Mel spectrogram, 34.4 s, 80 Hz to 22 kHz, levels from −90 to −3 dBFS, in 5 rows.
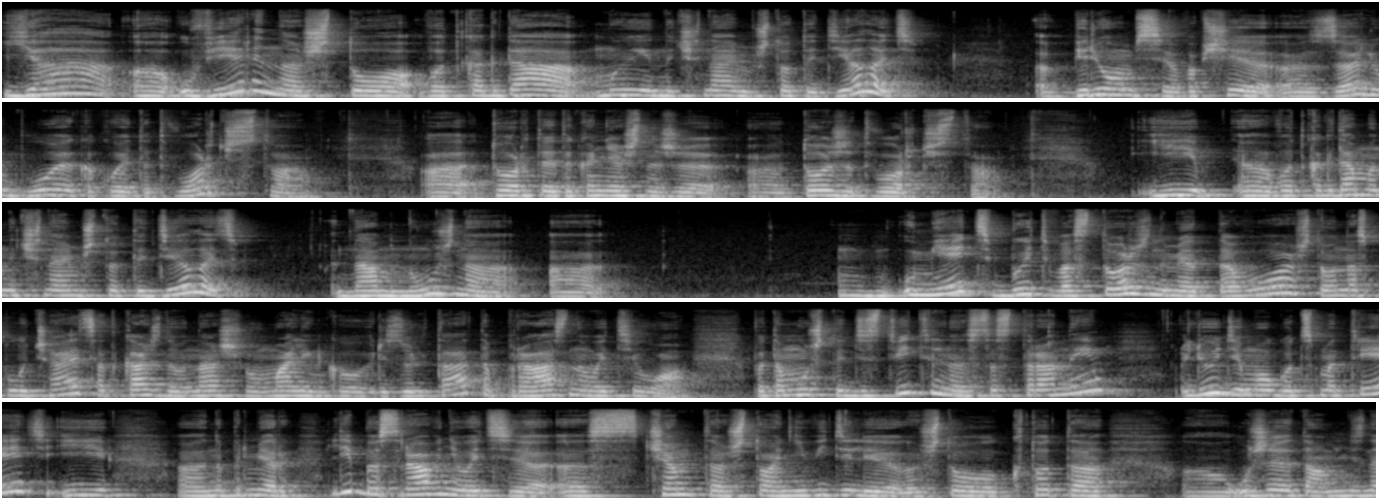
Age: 20-39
